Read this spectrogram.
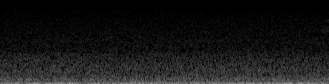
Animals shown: forest ambience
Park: Marsh-Billings-Rockefeller National Historical Park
